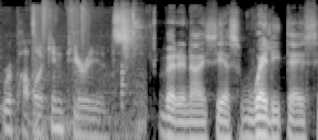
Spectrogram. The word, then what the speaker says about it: velites: Velites in classical, but what he said is correct in ecclesiastical.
